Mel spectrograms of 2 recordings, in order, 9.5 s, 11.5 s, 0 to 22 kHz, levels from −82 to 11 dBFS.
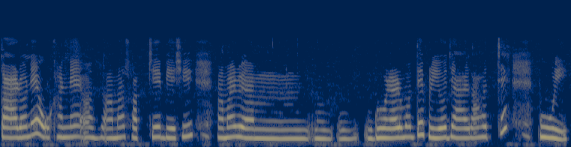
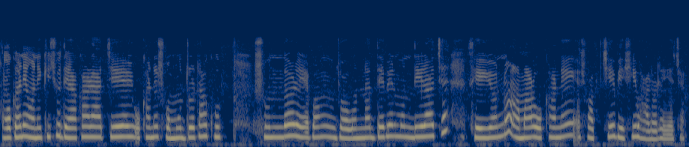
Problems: background sounds at intervals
